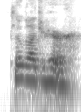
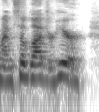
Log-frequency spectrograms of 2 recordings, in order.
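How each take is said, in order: First: Soft repeat. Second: Said in the usual way. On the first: Pretend. Echoes the welcome, much softer.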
